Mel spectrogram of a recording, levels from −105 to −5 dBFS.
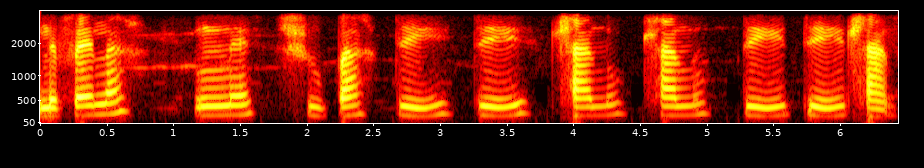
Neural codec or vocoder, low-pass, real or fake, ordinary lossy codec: none; 3.6 kHz; real; none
